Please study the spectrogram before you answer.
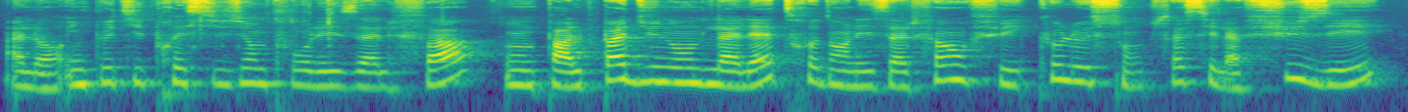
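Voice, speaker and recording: A woman, a kindergarten teacher, calmly explaining a phonics game to parents and stretching out example words. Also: medium pitch, moderate pace, slight background noise. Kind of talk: home-schooling phonics lesson for parents.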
